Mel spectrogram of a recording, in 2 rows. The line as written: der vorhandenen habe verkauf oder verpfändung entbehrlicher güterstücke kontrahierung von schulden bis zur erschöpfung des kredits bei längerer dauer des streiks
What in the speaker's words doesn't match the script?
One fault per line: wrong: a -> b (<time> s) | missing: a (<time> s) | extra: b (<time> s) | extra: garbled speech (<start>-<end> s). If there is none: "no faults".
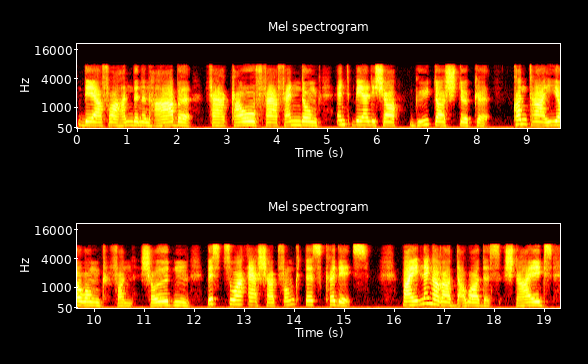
missing: oder (3.7 s)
